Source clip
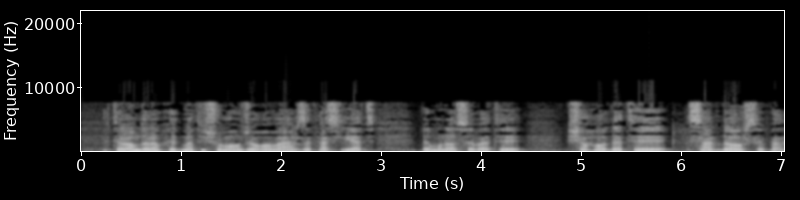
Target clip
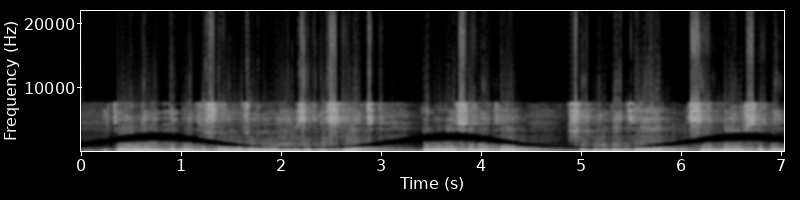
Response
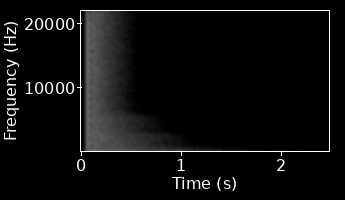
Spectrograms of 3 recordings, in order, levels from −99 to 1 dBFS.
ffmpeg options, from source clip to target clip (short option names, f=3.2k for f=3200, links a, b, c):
-filter_complex "[0:a]firequalizer=gain_entry='entry(120,0);entry(240,-3);entry(890,-29);entry(5100,2)':delay=0.05:min_phase=1,alimiter=limit=-21dB:level=0:latency=1:release=37,asoftclip=type=hard:threshold=-28dB,asuperstop=centerf=780:order=4:qfactor=6.9,asplit=2[a][b];[b]adelay=113,lowpass=f=2.5k:p=1,volume=-8.5dB,asplit=2[c][d];[d]adelay=113,lowpass=f=2.5k:p=1,volume=0.5,asplit=2[e][f];[f]adelay=113,lowpass=f=2.5k:p=1,volume=0.5,asplit=2[g][h];[h]adelay=113,lowpass=f=2.5k:p=1,volume=0.5,asplit=2[i][j];[j]adelay=113,lowpass=f=2.5k:p=1,volume=0.5,asplit=2[k][l];[l]adelay=113,lowpass=f=2.5k:p=1,volume=0.5[m];[a][c][e][g][i][k][m]amix=inputs=7:normalize=0,afftfilt=real='re*(1-between(b*sr/1024,550*pow(2200/550,0.5+0.5*sin(2*PI*0.34*pts/sr))/1.41,550*pow(2200/550,0.5+0.5*sin(2*PI*0.34*pts/sr))*1.41))':imag='im*(1-between(b*sr/1024,550*pow(2200/550,0.5+0.5*sin(2*PI*0.34*pts/sr))/1.41,550*pow(2200/550,0.5+0.5*sin(2*PI*0.34*pts/sr))*1.41))':win_size=1024:overlap=0.75,volume=4dB"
